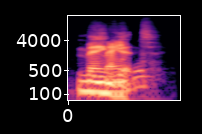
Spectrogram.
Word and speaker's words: Mangit: How do you pronounce it again? Sorry. Mangit. Yeah. Mangit? Yeah, Mangit.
